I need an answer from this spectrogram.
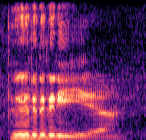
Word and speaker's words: Perria: Chiarelli Perria. Perria. Abbiamo Perria, appurato la pronuncia.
